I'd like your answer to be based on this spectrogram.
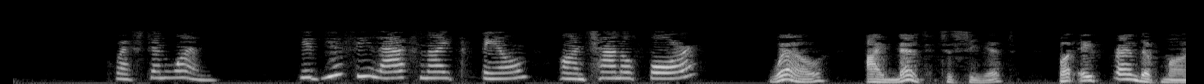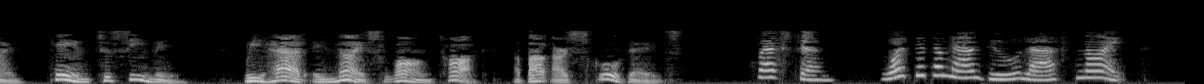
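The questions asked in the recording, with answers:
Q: What did the man do last night?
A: He talked with a friend about their school days.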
